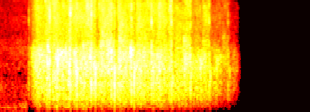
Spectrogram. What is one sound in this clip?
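A small group of people applauds in an echoing room, then the clapping stops abruptly.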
